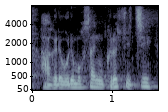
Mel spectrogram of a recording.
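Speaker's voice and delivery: soft, quick shrugging it off; easy shrug. Retold or imitated. Member forgiving a charismatic pastor, soft quick shrug. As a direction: brush it off lightly under your breath.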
